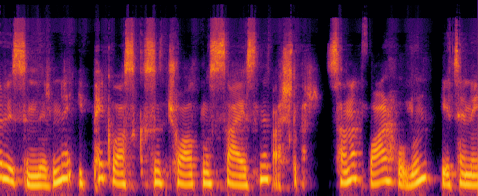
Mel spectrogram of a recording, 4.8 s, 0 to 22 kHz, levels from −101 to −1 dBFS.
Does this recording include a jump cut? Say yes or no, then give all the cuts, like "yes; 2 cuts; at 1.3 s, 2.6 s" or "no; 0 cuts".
yes; 3 cuts; at 1.7 s, 2.7 s, 3.6 s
